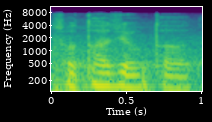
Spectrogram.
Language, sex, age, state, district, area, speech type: Marathi, male, 18-30, Maharashtra, Kolhapur, urban, spontaneous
